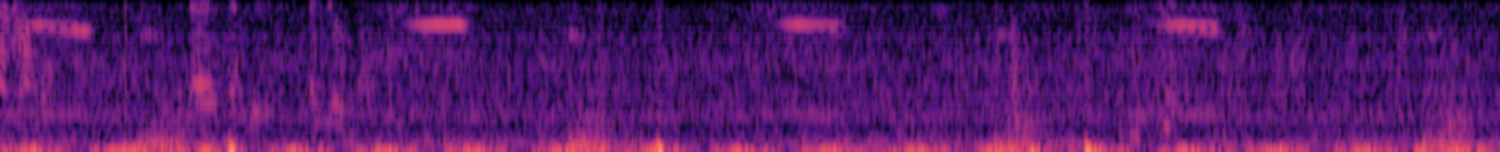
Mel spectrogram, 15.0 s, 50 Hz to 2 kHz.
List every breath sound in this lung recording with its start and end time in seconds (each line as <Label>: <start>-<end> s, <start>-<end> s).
Inhalation: 1.34-2.14 s, 5.62-6.48 s, 9.96-10.82 s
